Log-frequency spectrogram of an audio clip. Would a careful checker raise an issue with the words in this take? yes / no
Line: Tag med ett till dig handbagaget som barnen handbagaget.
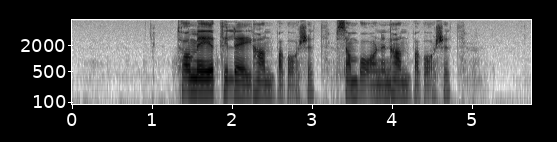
no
